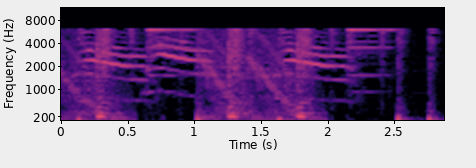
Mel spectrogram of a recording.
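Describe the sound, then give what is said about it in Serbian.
Domestic cat meowing, a series of several drawn-out, whining meows, each sliding down in pitch, heard alone without talk. “Neobična mačka ne zaostaje mnogo. Njoj je potrebno 11 do 12 sati sna.”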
